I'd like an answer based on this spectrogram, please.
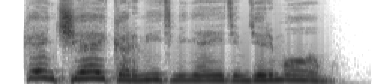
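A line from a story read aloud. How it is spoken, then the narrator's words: Shouted. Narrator (Russian): выкрикнул Сало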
